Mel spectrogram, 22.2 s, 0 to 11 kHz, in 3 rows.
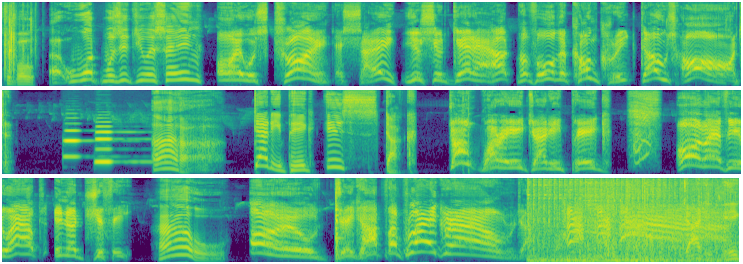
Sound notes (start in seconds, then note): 13.6 sniffs; 20.0 drilling and laughing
